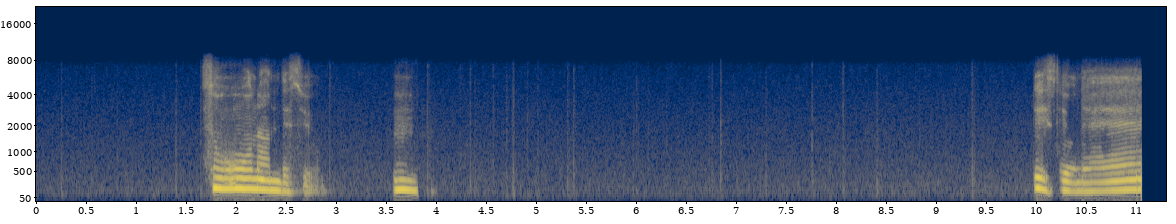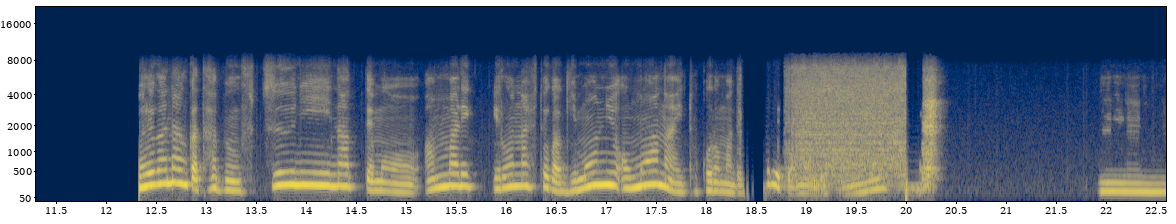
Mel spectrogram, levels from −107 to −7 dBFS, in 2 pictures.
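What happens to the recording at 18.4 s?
A faint second voice slips in from 18.31 to 18.45 s, very low, around 30 dB under the main talker. This is the other side's voice leaking through: the far end was likely played on a loudspeaker and the echo canceller left a scrap of it in the microphone signal.

Right on top of that, from 18.37 to 18.76 s, the talker's speech dips deeply and breaks up for roughly a third of a second in total. That is speech suppressed in double talk: with both sides sounding together, the echo canceller likely failed to tell its own talker from the echo and turned everything down.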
